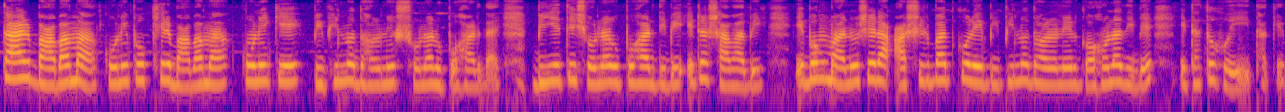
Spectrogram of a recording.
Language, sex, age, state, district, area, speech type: Bengali, female, 30-45, West Bengal, Hooghly, urban, spontaneous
